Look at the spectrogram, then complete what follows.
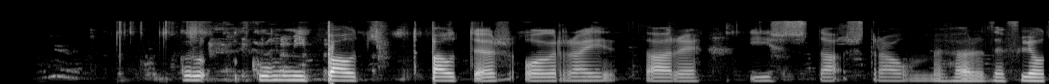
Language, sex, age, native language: Icelandic, female, 18-19, Icelandic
